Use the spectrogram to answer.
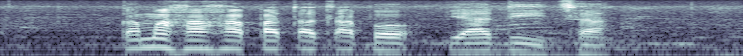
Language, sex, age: Southern Sotho, male, 20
